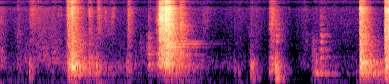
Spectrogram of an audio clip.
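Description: Vents, doors and dampers of a Kitchen Queen wood cook stove being shut down: a series of metal clanks and scrapes. The loudest comes about two seconds in and another near the end, with lighter clicks between.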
